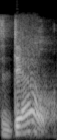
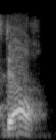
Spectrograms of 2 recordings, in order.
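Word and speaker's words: Doell: But yeah, it's Dell. It's a silent O.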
